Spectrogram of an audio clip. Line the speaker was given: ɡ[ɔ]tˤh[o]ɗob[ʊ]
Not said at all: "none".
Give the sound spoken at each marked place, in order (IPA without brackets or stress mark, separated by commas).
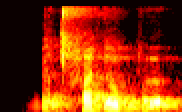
ɔ, o, ʊ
